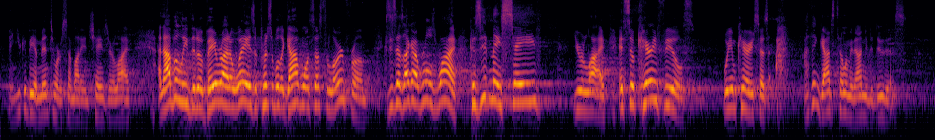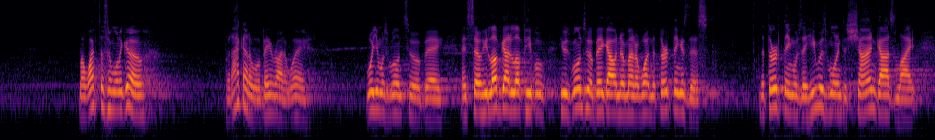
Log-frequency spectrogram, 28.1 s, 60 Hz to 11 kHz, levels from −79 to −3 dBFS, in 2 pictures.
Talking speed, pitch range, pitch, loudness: 240 wpm, 160-240 Hz, 190 Hz, -27 LUFS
